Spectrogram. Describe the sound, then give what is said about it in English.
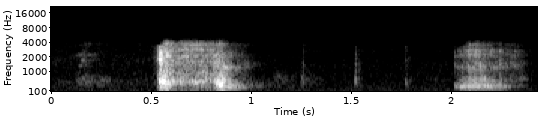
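Coughing and throat clearing after a drink went down the wrong pipe: a loud, rough burst of two quick coughs, a pause with faint catches of breath, then one more throaty cough. “excuse me, had drunk something, went down the wrong pipe.”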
